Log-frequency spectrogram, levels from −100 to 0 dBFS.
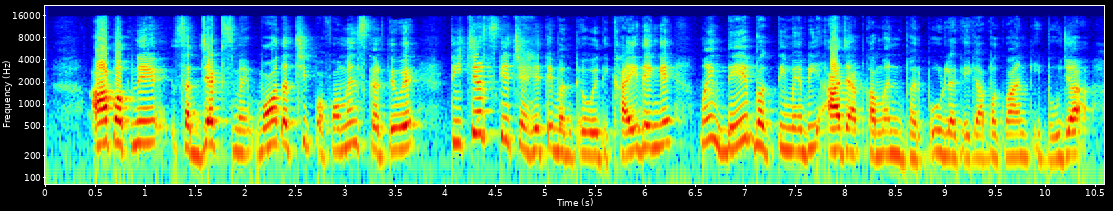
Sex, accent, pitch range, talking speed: female, native, 215-275 Hz, 165 wpm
